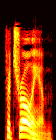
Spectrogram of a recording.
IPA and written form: pətrˈoʊliəm (petroleum)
